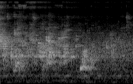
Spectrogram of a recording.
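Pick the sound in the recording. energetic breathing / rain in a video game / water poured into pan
water poured into pan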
